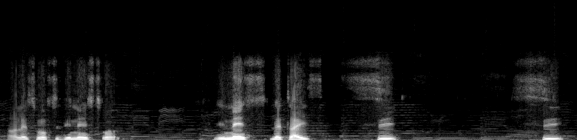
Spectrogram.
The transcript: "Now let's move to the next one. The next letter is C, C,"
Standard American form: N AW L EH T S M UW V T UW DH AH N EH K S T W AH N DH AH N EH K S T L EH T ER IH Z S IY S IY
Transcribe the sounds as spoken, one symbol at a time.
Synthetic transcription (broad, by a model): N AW L EH T S M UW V T UW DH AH N EH K S T W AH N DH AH N EH K S T L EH T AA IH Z S IY S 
